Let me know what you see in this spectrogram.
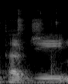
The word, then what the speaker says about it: PUBG: Yeah, it's pronounced PUBG.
